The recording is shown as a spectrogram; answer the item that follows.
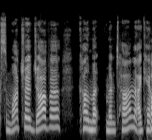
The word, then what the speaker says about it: Kalimantan: Yeah, just look at like Sumatra, Java, Kalimantan. I can't pronounce that. Kalimantan.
